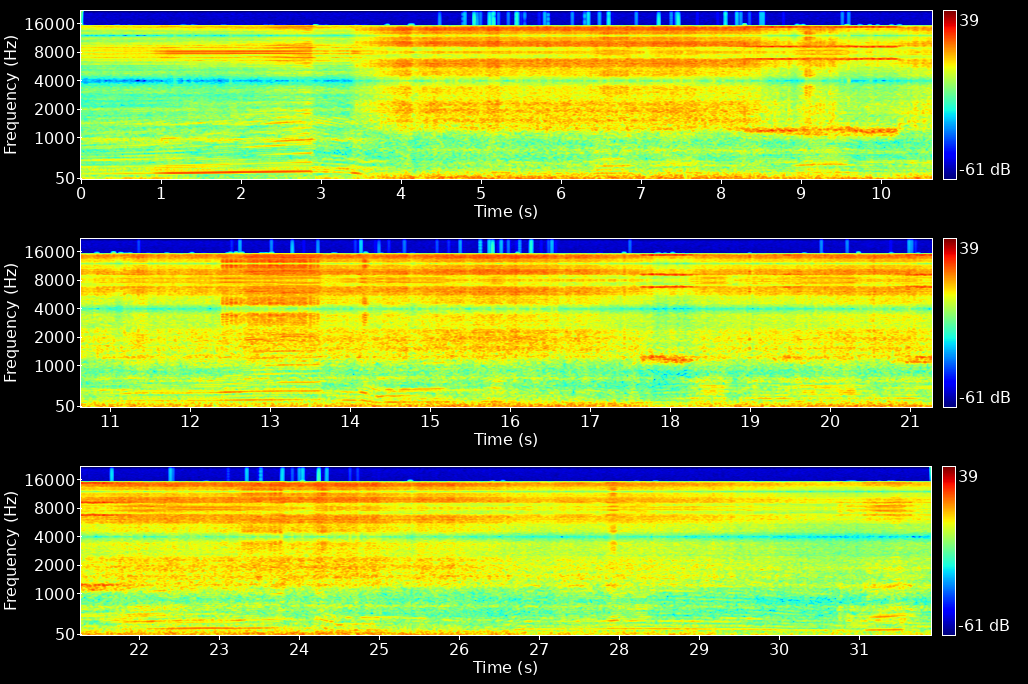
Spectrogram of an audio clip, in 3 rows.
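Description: Opel Speedster's naturally aspirated 2.2-litre four-cylinder engine driven hard on track, its pitch climbing and then dropping at each gear change, several times over. Heard briefly from inside the cabin, then from a camera on the outside of the car, with strong wind rush over the microphone from about three seconds in.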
